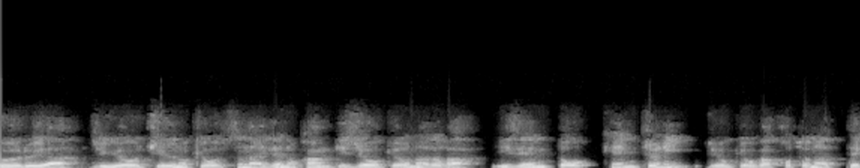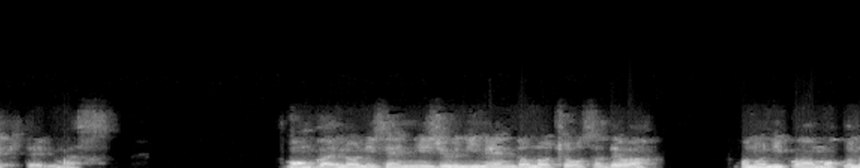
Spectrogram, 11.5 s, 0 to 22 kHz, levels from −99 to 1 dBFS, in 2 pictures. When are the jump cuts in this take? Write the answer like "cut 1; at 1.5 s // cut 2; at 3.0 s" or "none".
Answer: none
